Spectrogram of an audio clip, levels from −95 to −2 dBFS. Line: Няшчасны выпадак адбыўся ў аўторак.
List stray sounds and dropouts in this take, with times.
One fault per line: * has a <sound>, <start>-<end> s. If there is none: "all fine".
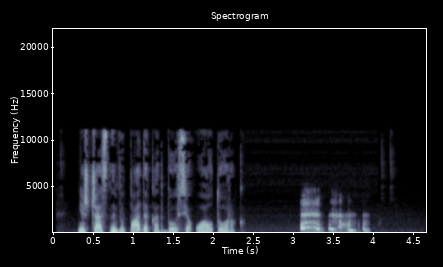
* has a laugh, 3.1-4.0 s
